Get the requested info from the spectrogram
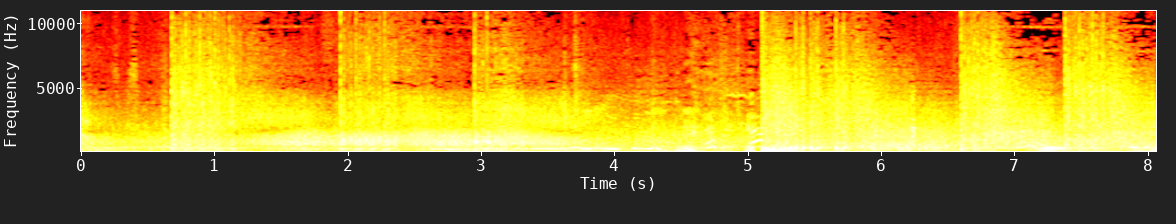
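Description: Scattered blank gunfire from re-enactors' rifles and submachine guns: about half a dozen single shots, the loudest about five seconds in. Spectators' voices are heard between the shots.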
